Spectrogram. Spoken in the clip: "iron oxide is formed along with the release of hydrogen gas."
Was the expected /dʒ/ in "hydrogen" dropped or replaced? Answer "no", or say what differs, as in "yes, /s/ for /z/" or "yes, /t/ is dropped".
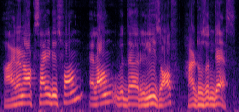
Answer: yes, /z/ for /dʒ/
